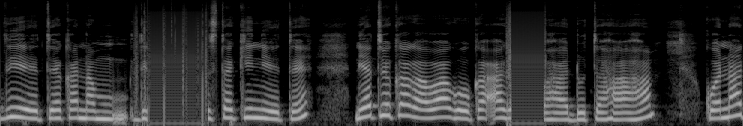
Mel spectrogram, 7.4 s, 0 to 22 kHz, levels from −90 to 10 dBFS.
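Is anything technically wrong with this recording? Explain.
Yes, the speech has two intermittent contact faults, at 1.33 to 2.22 s and 5.06 to 5.45 s, just before "handũ ta". A loose connection briefly opens, for about 0.61 s and then 0.32 s, so the sound cuts out with crackle at each edge and faint hiss in the gap.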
